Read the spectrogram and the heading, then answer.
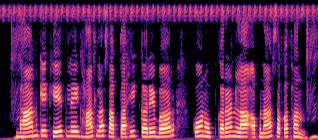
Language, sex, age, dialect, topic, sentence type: Chhattisgarhi, female, 25-30, Eastern, agriculture, question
